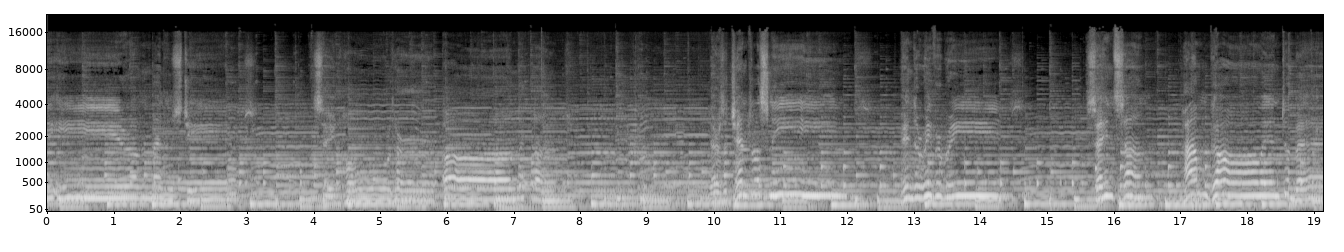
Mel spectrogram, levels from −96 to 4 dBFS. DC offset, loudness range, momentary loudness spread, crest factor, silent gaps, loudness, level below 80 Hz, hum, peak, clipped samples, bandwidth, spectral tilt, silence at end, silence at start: under 0.1%; 3 LU; 8 LU; 14 dB; none; -16 LUFS; -36 dBFS; none; 0 dBFS; under 0.1%; 16 kHz; -7 dB/octave; 0 s; 0 s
